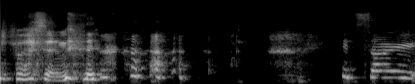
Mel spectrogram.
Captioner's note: laughing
